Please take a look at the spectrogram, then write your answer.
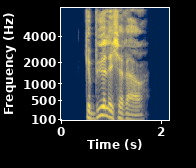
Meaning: inflection of gebührlich: 1. strong/mixed nominative masculine singular comparative degree 2. strong genitive/dative feminine singular comparative degree 3. strong genitive plural comparative degree
- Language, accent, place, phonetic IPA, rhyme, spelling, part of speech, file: German, Germany, Berlin, [ɡəˈbyːɐ̯lɪçəʁɐ], -yːɐ̯lɪçəʁɐ, gebührlicherer, adjective, De-gebührlicherer.ogg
